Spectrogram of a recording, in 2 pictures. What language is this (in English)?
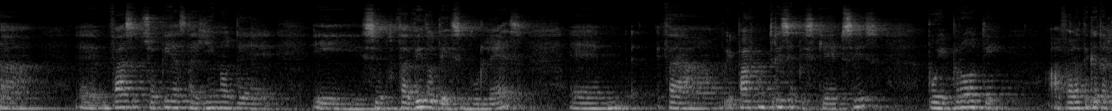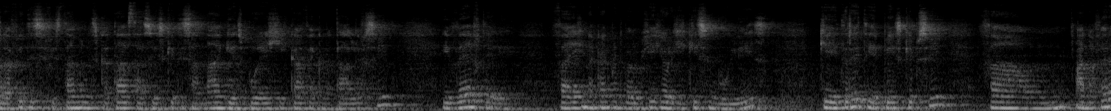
Greek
